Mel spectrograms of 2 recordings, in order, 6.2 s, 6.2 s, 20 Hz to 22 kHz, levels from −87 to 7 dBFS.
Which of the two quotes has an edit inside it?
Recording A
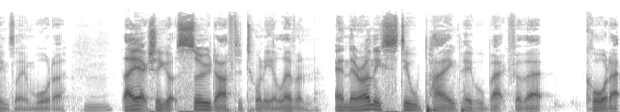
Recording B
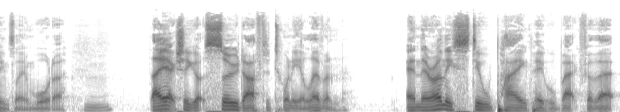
A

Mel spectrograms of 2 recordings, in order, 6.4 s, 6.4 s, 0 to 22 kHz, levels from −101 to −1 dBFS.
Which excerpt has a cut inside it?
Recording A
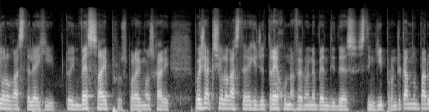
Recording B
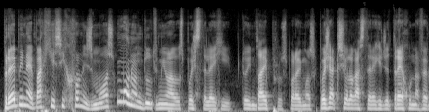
B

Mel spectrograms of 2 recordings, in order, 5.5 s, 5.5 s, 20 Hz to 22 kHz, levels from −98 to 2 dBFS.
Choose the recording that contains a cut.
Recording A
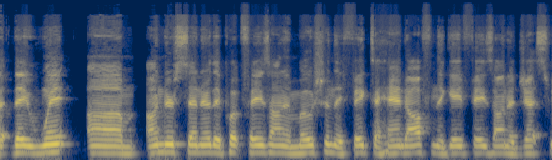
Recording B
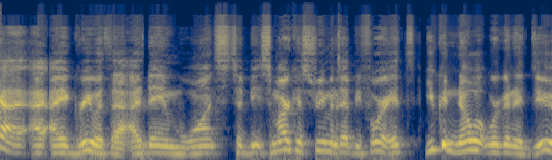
B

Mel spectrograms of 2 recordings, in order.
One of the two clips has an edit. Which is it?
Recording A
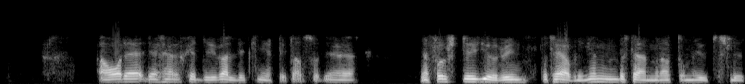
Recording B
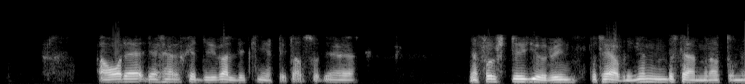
A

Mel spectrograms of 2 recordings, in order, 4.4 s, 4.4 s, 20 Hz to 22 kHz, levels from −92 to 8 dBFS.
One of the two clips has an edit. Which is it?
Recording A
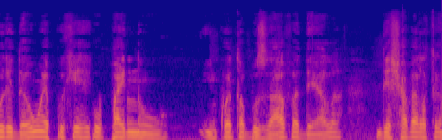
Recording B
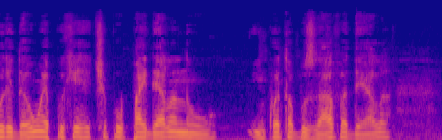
A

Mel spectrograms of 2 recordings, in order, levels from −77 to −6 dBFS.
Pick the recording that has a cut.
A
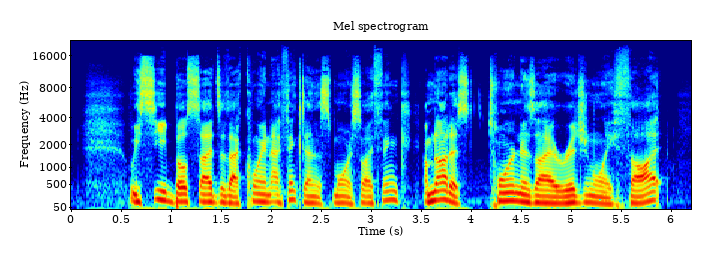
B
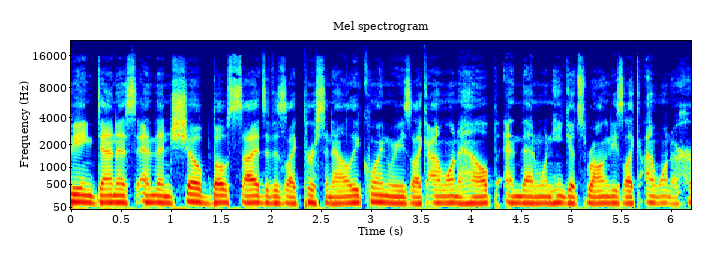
A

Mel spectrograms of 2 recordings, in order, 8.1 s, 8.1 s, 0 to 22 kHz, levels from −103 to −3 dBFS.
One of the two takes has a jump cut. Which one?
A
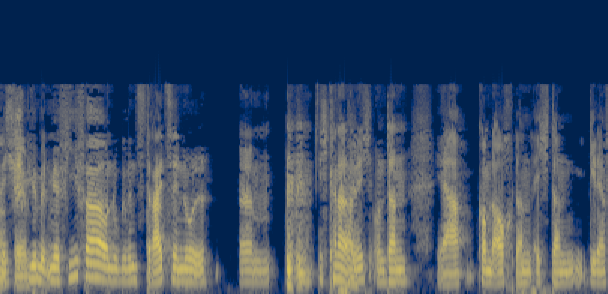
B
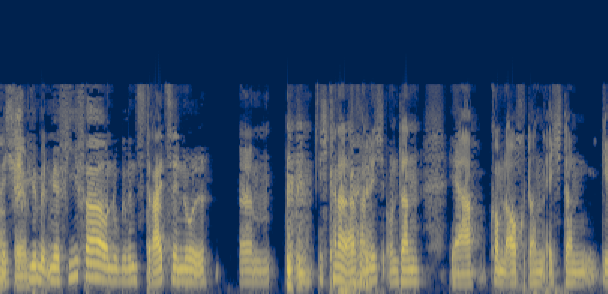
A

